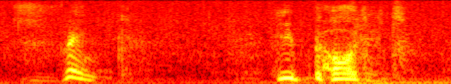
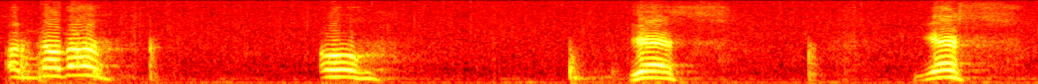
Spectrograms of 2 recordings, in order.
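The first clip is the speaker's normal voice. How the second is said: much higher, louder, stunned; startled dismay; 9 semitones higher, 4 dB louder, slower than usual. Acted. Master to butler, hearing of another death, high and startled. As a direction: react as the news hits you.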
